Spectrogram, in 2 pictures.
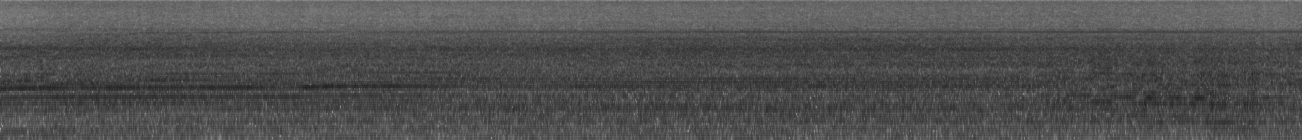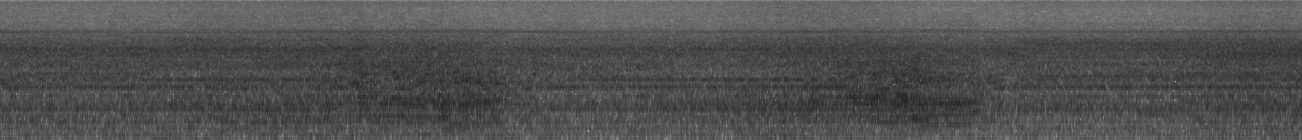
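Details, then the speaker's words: Oscillating cast saw cutting a molded fiberglass cast, not on a live patient, in a training demonstration: steady high-pitched whine, pitch dipping briefly as the blade bites. "so here we go here comes the noise so let's do let's do this portion first and when I get to here I'm going to pause"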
